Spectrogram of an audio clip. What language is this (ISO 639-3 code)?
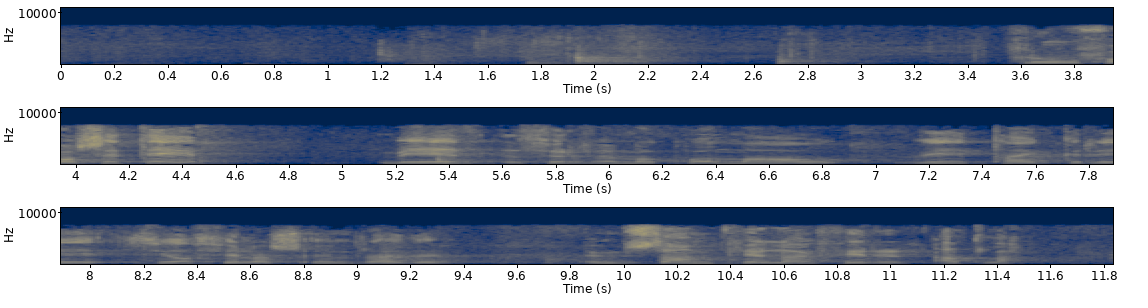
isl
